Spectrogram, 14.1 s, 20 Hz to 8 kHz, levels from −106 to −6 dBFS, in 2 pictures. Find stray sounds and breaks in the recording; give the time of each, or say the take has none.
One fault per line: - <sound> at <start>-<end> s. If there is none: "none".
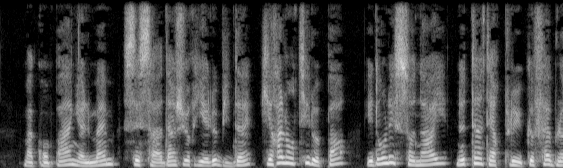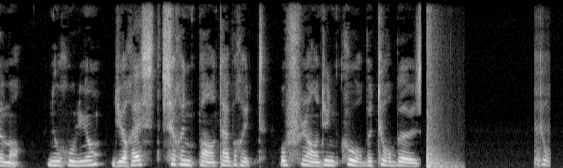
- thud at 12.4-12.9 s
- laugh at 13.7-13.9 s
